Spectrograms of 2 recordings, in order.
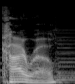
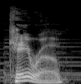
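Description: First: The name is said in the usual standard pronunciation. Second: The name is said in a Southern local pronunciation. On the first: This is how the Egyptian city's name is said. The speaker calls it wrong. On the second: This is how the Georgia town's name is said. The speaker calls it right. "it's pronounced a distinctly southern way"

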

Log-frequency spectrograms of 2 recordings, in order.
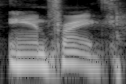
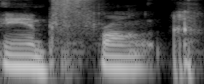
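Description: First: The surname is said the familiar English way. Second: The surname is said with an unusual foreign vowel. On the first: This is the version the public knows. The speaker calls it right. "everybody knows it as Anne Frank" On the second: This is the version the director insisted on. The speaker calls it wrong. "the director insisted on them pronouncing it Franck"

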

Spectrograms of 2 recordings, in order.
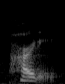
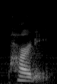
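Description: First: The t is a quick light tap. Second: The t is a quick light tap.

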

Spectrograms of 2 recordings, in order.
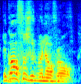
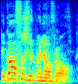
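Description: First: It is spoken in a put-on Irish accent. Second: The same.

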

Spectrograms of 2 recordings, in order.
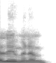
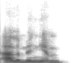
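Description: First: The word is said the American way. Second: The word is said the British way. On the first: "But I say aluminum" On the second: "aluminium is how you say it here in the UK"

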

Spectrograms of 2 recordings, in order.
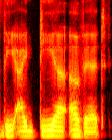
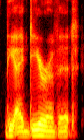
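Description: First: No r sound is inserted after idea. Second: An r sound is inserted after idea. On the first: "Like the phrase" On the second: "pronouncing that as"

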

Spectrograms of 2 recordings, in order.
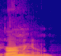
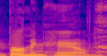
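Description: First: The h in the final syllable is silent. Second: The h in the final syllable is pronounced. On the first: This is the local way of saying it. The speaker calls it right. "I think you just say Birmingham. The H is just. Silent" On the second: This is the American way of saying it. The speaker calls it wrong. "You don't say Birmingham. I think that's very American"

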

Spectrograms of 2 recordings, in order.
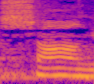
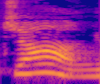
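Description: First: The name starts with a voiceless 'sh' sound. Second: The name starts with a voiced 'zh' sound. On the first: This is the Lhasa pronunciation of the name. "is that the way you pronounce his name? / That's the Hlasa pronunciation" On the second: This is how the name is read elsewhere, as in Chinese. "as a Chinese specialist here, I'm looking at that name and thinking, oh, it's Zhang"

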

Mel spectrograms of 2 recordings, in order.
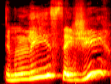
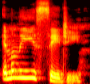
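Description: First: The name is said in a French accent. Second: The name is said in a plain English accent. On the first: The speaker calls it right. "how would you say it with a French accent?" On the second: The speaker calls it wrong. "I'm sure I'm pronouncing that wrong"

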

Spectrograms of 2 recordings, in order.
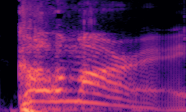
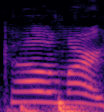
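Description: First: The word is said in a Boston accent. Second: The word is said in a plain accent.

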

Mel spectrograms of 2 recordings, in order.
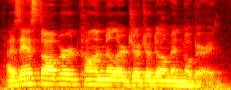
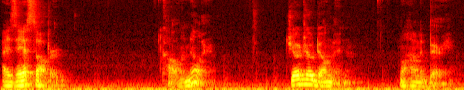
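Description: First: The names are said at normal speed. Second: The names are said more slowly.

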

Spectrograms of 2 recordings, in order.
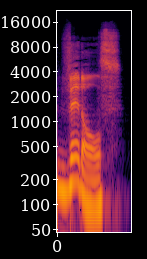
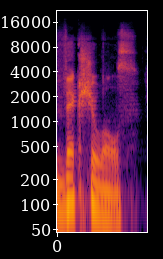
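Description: First: It is said short, with no 'k' sound. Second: It is said as spelled, with a 'k' sound. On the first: The speaker calls it right. "you pronounce it vittles" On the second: The speaker calls it wrong. "You do not pronounce it victuals"

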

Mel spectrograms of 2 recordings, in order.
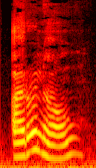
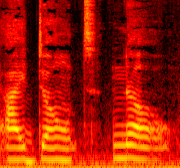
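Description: First: The words are reduced and run together. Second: Every word is pronounced fully and clearly. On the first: The speaker calls it right. "we would say something like" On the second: The speaker calls it wrong. "pronouncing it so clearly"

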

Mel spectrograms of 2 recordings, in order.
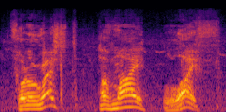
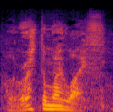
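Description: First: It is said loudly. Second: It is said quietly.

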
